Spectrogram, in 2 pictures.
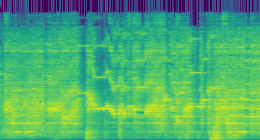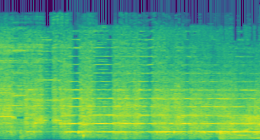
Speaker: can hear that whining because we need to get all of our slide outs lubricated.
